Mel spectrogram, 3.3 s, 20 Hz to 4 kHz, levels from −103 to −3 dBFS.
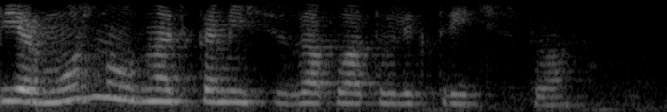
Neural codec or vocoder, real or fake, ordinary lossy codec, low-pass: none; real; Opus, 24 kbps; 3.6 kHz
